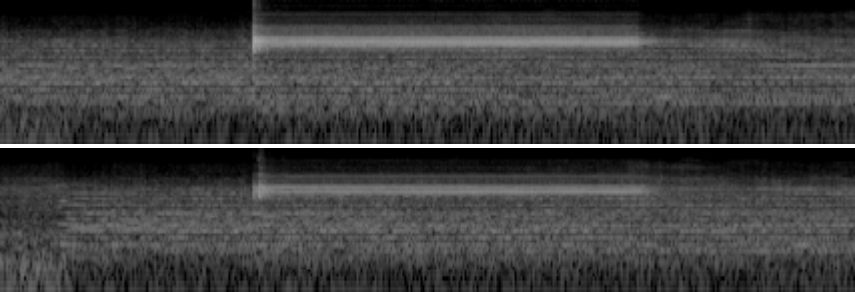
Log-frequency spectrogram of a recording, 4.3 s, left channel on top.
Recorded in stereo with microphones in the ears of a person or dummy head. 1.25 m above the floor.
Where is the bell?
55° left (ahead or behind), 5 m.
